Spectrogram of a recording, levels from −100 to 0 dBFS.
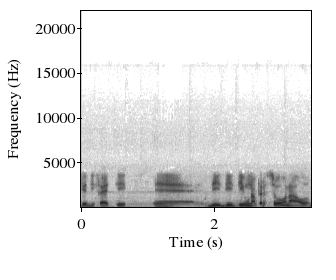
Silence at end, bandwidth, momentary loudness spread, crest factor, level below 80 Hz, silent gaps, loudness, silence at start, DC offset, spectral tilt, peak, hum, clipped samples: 0 s; 5 kHz; 9 LU; 16 dB; -58 dBFS; none; -22 LUFS; 0 s; under 0.1%; -7.5 dB/octave; -6 dBFS; none; under 0.1%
